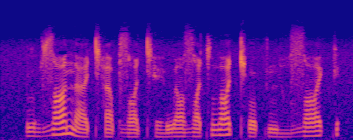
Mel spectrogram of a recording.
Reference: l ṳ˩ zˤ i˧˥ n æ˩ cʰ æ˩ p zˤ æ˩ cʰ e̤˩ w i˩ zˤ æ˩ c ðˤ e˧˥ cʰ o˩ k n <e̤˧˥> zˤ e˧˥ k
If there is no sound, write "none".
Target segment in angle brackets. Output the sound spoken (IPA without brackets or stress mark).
e̤˩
